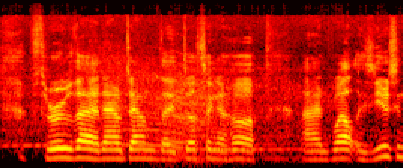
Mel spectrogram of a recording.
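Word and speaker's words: Döttinger: I think, like Cisco said, I think his best bet will be down the Dottinger straight. Which straight? The Dottinger straight. There you go, yeah. I said it right. I said Bottinger.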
